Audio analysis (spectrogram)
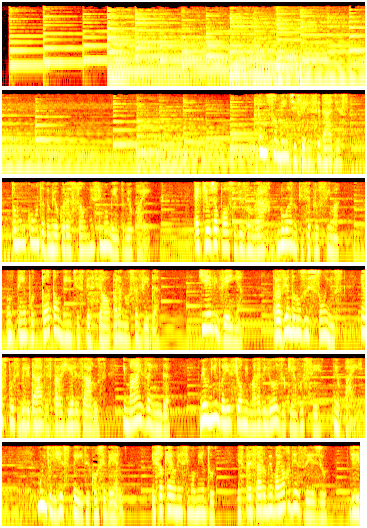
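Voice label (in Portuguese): ANO NOVO P PAI, Feminino; Telemensagens; Natal e Ano novo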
